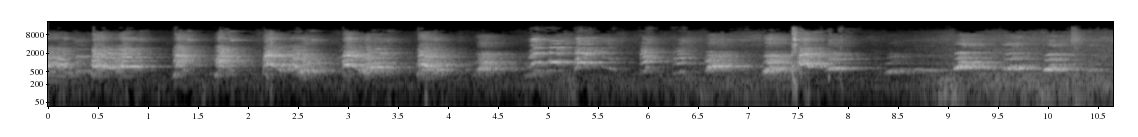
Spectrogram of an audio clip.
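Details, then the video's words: Two huskies, Kingsky and Queency, overexcited before their morning walk, give a run of rising and falling yowling howls and yips, about one every second, dense harmonic voices overlapping with no quiet gaps. "Kigsky and Queecy wants to go on morning walk.... And they were overexcited puppies...."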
